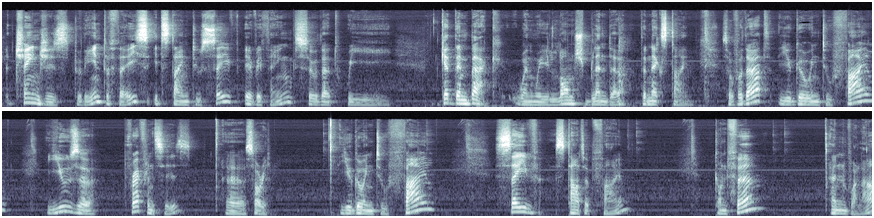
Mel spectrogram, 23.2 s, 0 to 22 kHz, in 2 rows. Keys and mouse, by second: 12.1-13.2 drag, 17.9-19.1 drag.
